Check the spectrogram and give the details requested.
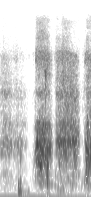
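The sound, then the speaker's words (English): A voice imitates heavy, angry breathing: three loud, forceful breaths in quick succession, harsh and airy, with a faint low grunt before them. “when you're angry, you know, you can tell someone's angry sometimes just by their breathing, you know.”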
